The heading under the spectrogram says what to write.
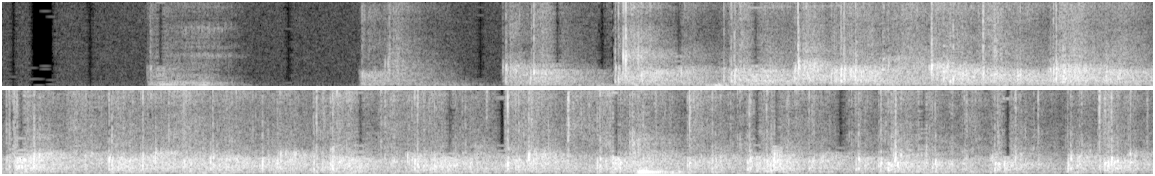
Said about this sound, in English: You see the way you are clapping?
